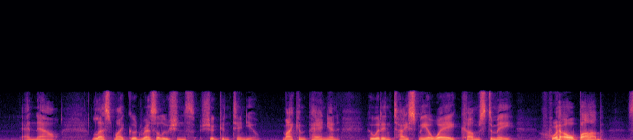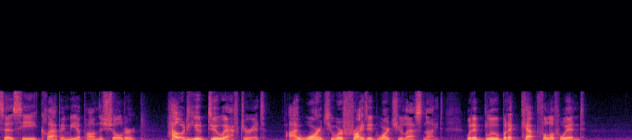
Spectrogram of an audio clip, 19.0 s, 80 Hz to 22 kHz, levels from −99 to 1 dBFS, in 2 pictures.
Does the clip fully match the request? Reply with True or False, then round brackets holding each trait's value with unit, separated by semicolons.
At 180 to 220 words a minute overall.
False (160 wpm)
